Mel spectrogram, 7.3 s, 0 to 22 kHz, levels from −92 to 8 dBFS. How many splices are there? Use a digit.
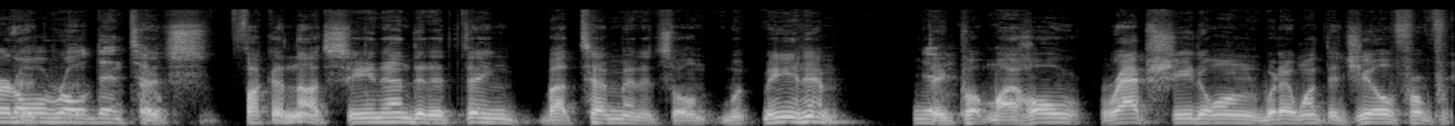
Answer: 1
